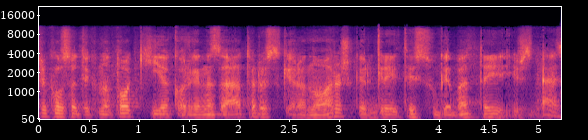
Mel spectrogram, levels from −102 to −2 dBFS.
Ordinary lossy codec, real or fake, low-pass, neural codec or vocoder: AAC, 32 kbps; fake; 10.8 kHz; codec, 24 kHz, 0.9 kbps, DualCodec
